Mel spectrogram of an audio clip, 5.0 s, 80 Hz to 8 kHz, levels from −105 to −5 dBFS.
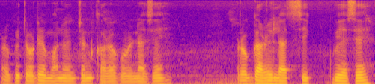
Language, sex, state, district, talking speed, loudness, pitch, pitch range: Nagamese, male, Nagaland, Dimapur, 180 wpm, -21 LUFS, 100 Hz, 95-105 Hz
